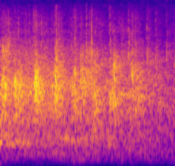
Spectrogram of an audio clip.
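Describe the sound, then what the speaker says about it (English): Conference audience at a technology summit applauding, steady mid-distance clapping from a seated crowd that holds evenly throughout, with no talking over it. "So let's do a big round of applause for all the Wi-Fi."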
